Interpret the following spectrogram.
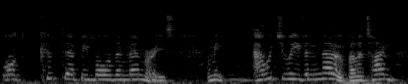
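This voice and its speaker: A man's voice: sits high, brisk, distant mic, slight background noise, natural voice. A man acting as a baffled, sceptical customer at a screenplay table read, hesitant and questioning, stammering as he goes. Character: baffled, sceptical male customer probing for the catch.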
